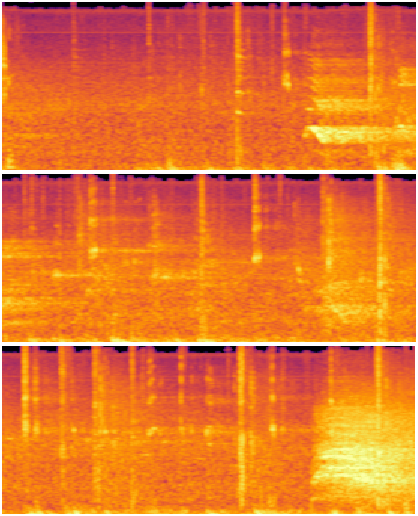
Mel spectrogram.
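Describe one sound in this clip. A shuttlecock is struck sharply by rackets, back and forth.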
